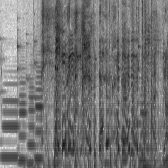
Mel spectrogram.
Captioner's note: peppa and george giggling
